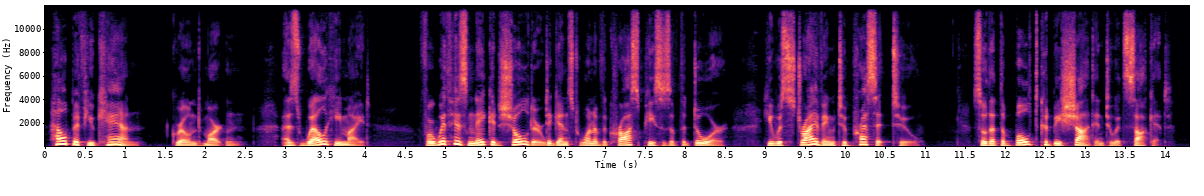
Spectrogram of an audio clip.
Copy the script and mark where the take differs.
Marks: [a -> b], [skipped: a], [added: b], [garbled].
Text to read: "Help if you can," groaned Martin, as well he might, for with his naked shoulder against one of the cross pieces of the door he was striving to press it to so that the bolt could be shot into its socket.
"Help if you can," groaned Martin, as well he might, for with his naked shoulder against one of the cross pieces of the door he was striving to press it to so that the bolt could be shot into its socket.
